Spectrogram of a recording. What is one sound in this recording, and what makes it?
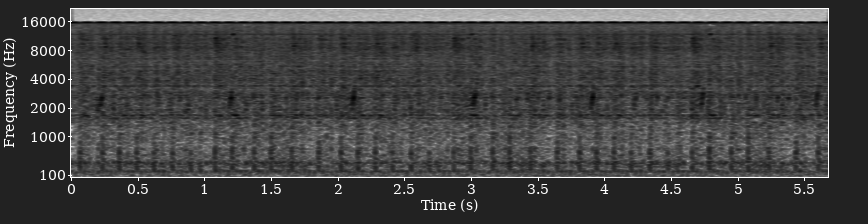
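A small kart engine idles with a rapid, steady putter.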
